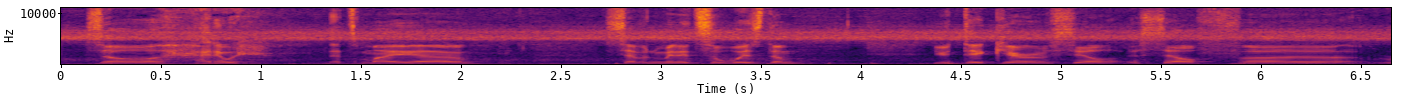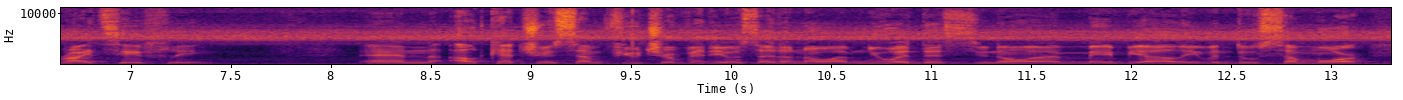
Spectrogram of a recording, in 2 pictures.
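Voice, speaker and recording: A man speaks at a high pitch with ordinary pitch variation and a moderate pace. Noticeable background noise runs underneath. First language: not English. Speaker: motorcycle vlogger. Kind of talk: motovlog tutorial. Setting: outdoors at abandoned racetrack. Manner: casual, hesitant with fillers.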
